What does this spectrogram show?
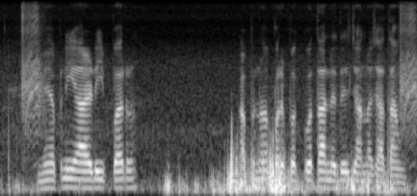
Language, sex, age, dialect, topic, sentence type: Hindi, female, 18-24, Kanauji Braj Bhasha, banking, statement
